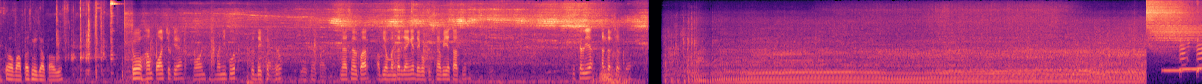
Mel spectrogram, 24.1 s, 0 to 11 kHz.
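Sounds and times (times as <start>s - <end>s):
steady higher tone: 2.4s - 13.0s, 22.9s - 24.0s.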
